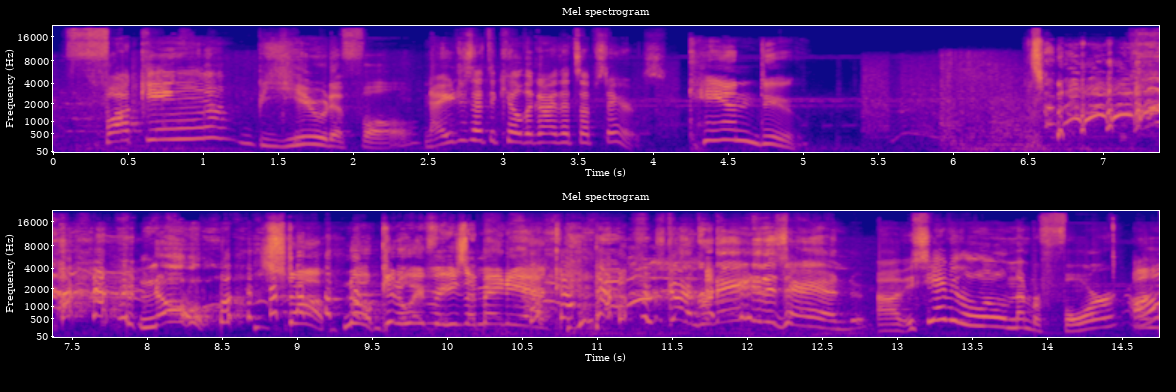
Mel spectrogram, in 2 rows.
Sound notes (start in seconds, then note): 6.5 both laugh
